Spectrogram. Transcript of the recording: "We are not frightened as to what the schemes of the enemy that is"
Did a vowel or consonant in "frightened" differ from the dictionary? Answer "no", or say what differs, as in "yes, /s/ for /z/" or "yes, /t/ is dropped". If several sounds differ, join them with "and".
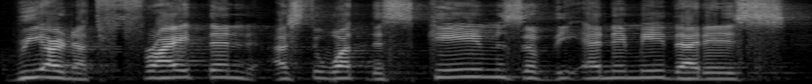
no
